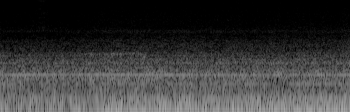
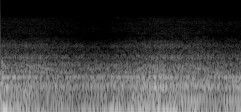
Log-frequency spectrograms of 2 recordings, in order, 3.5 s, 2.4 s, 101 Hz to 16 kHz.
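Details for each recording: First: 1KR engine idling after repair of a misfire with code P0353 and the engine warning light; a smooth, even low idle hum with no stumbles, all cylinders firing cleanly. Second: 1KR engine before repair, engine warning light on with code P0353; a low, lumpy idle rumble with an uneven beat, as if one cylinder keeps dropping out. Misfire at idle.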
